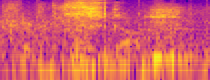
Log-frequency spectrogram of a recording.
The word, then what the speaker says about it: Shevchenko: Excuse me, it's Elena Shevchenko.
